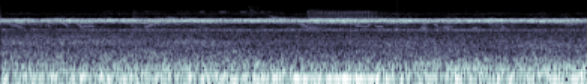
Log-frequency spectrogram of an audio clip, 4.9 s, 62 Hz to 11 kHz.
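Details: Spring peepers in chorus, recorded binaurally on April 5, 2017 at the start of spring: a dense, unbroken high ringing of many overlapping peeps over a steady low rumble of wind or distant traffic.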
